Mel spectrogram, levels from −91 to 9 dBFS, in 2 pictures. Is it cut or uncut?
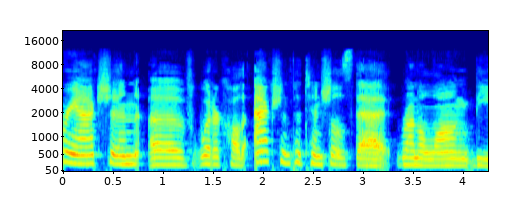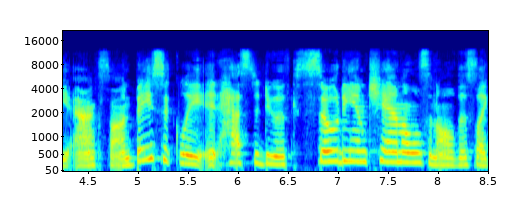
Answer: cut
